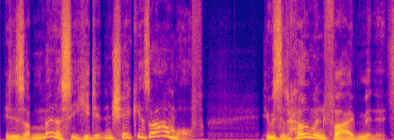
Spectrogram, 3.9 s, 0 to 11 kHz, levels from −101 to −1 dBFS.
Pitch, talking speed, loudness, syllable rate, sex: 175 Hz, 260 wpm, -18 LUFS, 6.5 syllables/s, male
